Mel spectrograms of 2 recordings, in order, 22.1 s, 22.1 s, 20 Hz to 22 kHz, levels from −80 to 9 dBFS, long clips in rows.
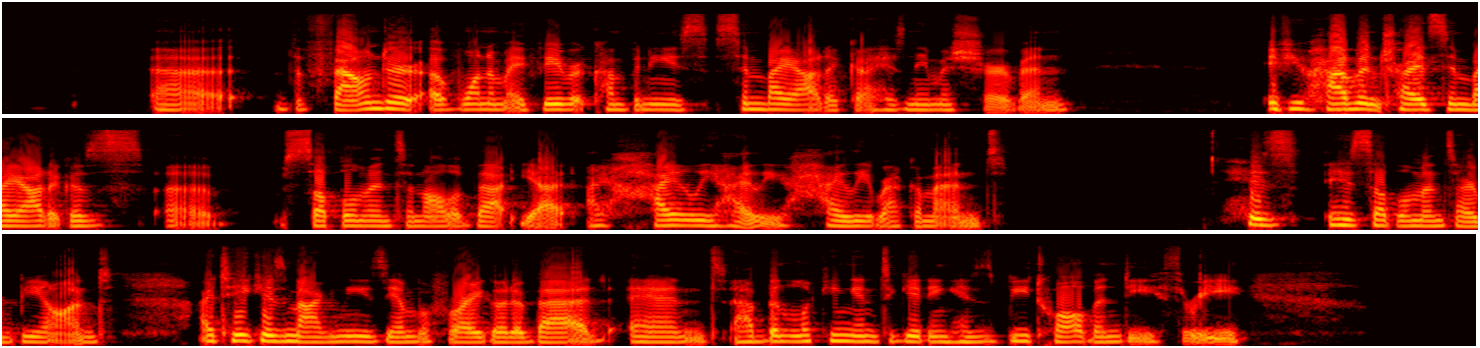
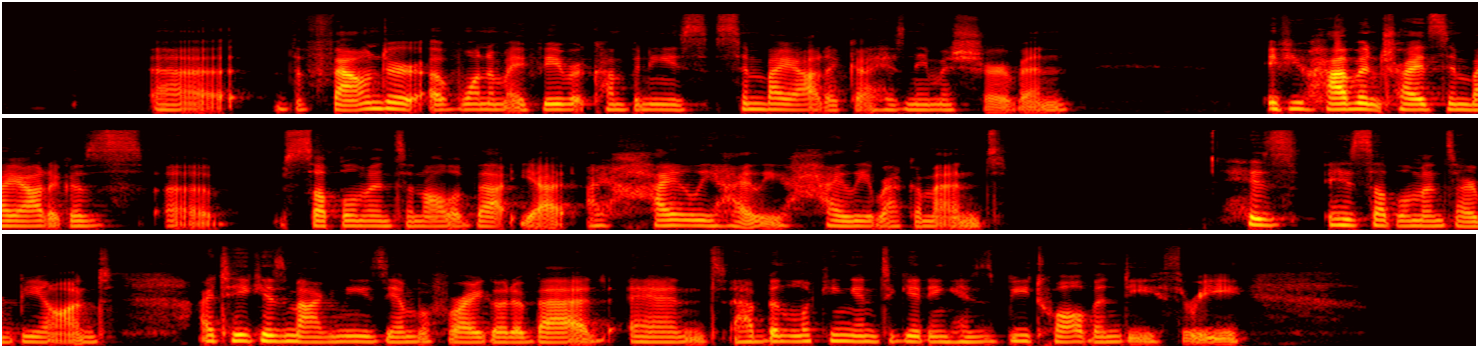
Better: second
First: distortion; slight; 1.4% of the sound clipped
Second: none

